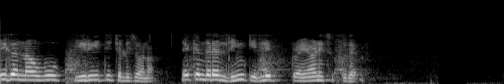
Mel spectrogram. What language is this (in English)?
Kannada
